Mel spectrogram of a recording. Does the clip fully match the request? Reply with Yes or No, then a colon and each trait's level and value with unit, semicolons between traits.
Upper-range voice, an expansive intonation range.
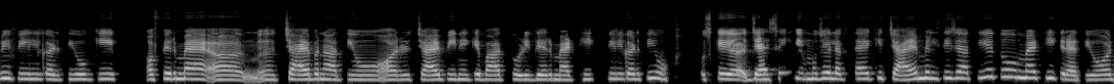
No: high, 240 Hz; average, 2.8 semitones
